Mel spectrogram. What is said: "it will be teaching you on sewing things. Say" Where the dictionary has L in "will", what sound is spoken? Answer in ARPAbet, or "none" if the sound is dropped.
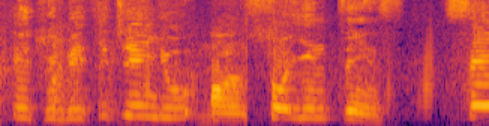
L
